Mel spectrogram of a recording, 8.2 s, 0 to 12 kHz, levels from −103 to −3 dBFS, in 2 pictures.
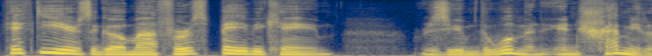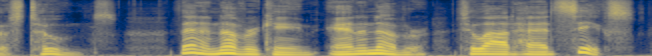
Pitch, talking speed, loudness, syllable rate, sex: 145 Hz, 160 wpm, -17 LUFS, 5.0 syllables/s, male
